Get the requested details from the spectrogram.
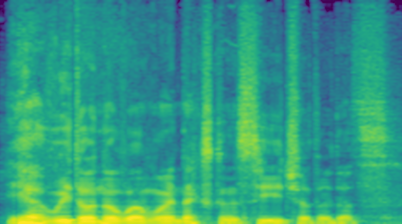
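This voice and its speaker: A man's voice: on the low side, normal speed, creaky. A tired young man co-hosting a podcast, chatting casually and musing aloud with lots of fillers. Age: young adult. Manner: relaxed, musing, many fillers and restarts. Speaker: podcast co-host. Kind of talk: casual chat.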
